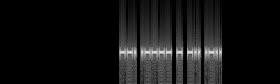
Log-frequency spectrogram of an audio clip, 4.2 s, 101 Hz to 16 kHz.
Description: Morse code, heard as a keyed tone, about 42 wpm, 700 Hz. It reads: G1TDL
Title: DXCC-100 Call Signs - 5 Characters - 45wpm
